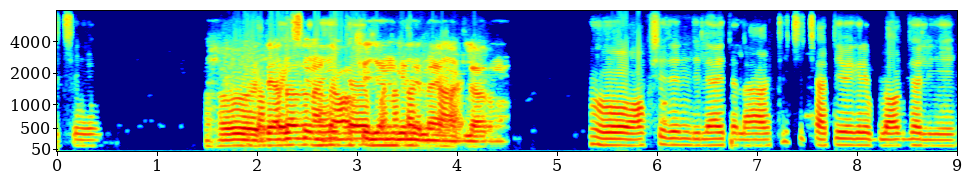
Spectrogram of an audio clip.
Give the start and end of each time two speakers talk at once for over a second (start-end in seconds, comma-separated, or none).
1.9-4.1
